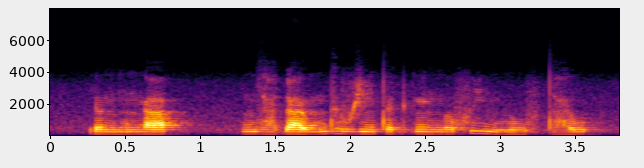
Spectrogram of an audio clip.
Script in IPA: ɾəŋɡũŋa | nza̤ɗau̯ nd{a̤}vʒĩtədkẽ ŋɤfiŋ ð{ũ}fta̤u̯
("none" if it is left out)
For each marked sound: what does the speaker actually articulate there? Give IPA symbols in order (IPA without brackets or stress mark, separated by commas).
ə̤, u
